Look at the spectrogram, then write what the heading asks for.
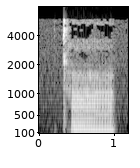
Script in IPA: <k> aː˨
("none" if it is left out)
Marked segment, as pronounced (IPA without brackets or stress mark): kʰ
